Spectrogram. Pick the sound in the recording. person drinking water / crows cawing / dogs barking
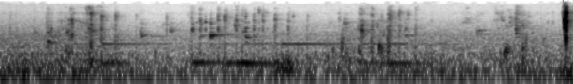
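person drinking water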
